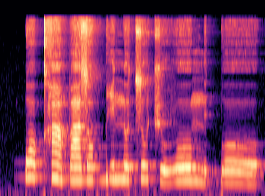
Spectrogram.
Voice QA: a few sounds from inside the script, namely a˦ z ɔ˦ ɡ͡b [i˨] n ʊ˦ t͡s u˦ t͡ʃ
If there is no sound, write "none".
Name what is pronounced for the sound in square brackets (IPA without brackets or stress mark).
i˦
